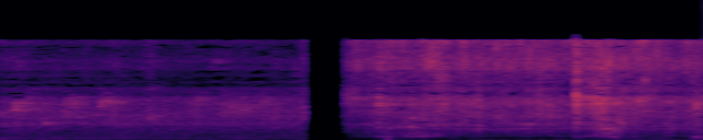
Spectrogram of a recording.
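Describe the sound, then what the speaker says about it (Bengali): Potatoes frying in a pan ahead of a meat curry, a steady close sizzle broken by a short silent gap, then continuing with small crackles and pops. "এখানে বসিয়ে দিয়েছি আলু ভাজতে মাংসের জন্য"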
